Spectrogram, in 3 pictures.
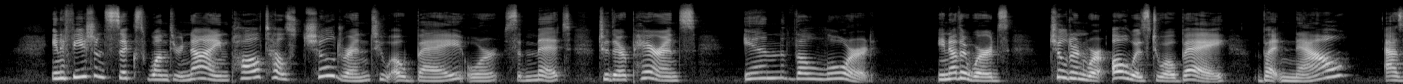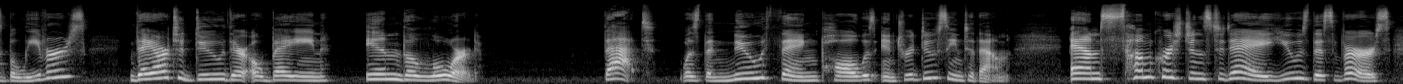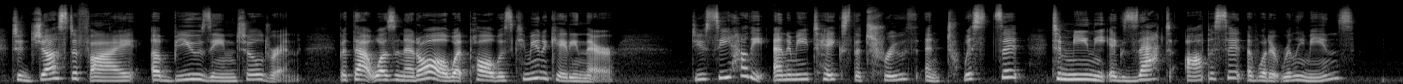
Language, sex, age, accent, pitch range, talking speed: English, female, 30-49, American, 185-265 Hz, 135 wpm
